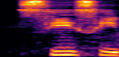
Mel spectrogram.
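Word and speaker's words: tsetse: ইট গেটস transmitted through the byte of দ্য সিসি ফ্লাই, এটাও pronunciation ভালো করে মনে রাখবি, সিসি ফ্লাই, টিএসি টিএসি, সিসি বলা হয় এটাকে, হ্যাঁ?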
